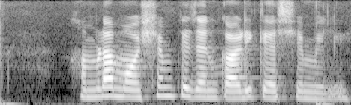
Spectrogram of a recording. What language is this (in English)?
Magahi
